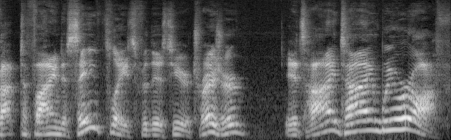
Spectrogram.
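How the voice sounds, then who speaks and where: A man's bellowing, put-on character voice at an extremely high pitch and a moderate pace. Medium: read story. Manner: bellowing, hearty pirate talk.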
